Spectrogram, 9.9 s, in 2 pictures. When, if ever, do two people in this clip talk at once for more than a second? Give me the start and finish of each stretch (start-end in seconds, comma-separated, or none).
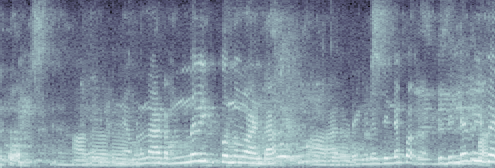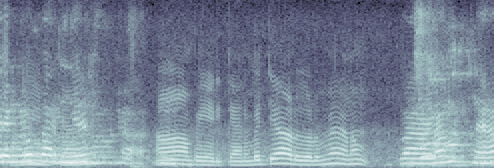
none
